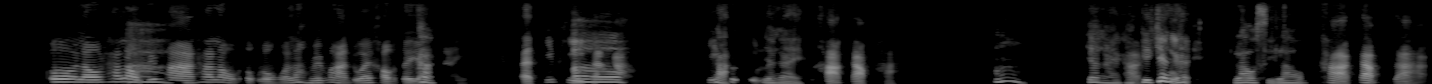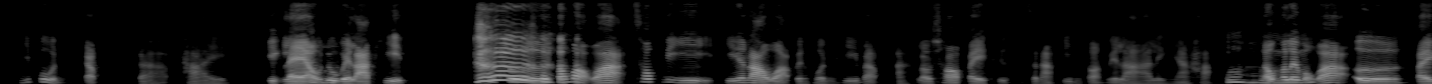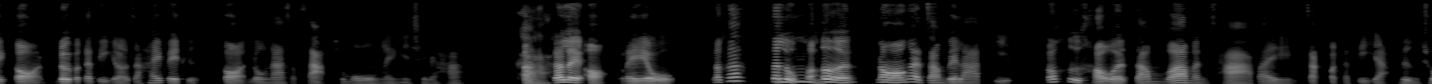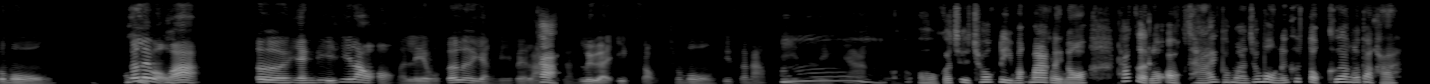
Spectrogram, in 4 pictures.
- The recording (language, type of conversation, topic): Thai, podcast, เวลาเจอปัญหาระหว่างเดินทาง คุณรับมือยังไง?
- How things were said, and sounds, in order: tapping; laughing while speaking: "ไง ?"; laugh; "คือ" said as "ชือ"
